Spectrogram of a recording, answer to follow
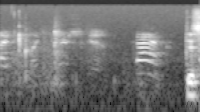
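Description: Quiet, short fragments of speech in a high-pitched voice, with a man's voice starting to speak near the end.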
